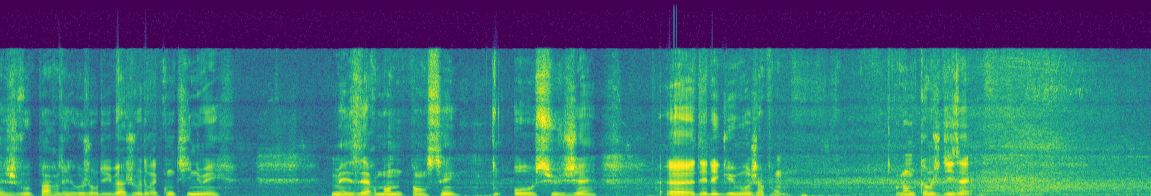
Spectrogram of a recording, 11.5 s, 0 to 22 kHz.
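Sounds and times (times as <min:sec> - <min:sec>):
speech: 0:00.0 - 0:02.4, 0:03.3 - 0:08.2, 0:09.0 - 0:10.0
car engine and tyre rumble passing by: 0:07.6 - 0:11.5.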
